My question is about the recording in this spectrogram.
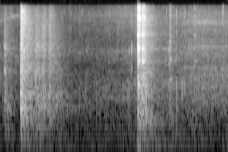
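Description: Two clanks of metal pans being handled on a stovetop, about a second apart, each ringing briefly.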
